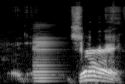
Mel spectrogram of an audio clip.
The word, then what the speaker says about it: Jag: Jag. J-A-G. His name is Jag, like the car.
